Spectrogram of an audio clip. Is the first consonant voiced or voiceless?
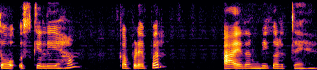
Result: voiceless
